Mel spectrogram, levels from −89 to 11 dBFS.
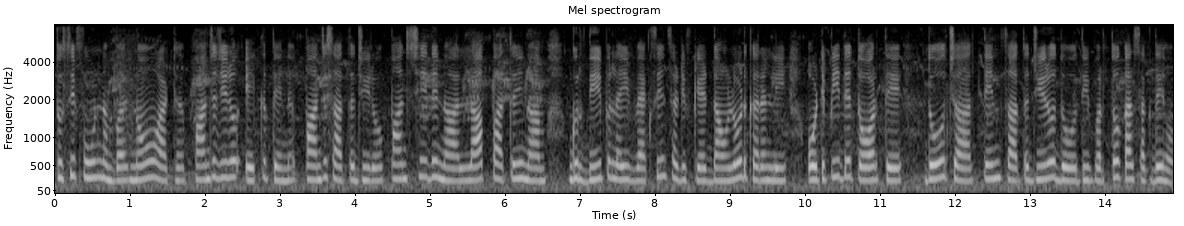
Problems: constant background noise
